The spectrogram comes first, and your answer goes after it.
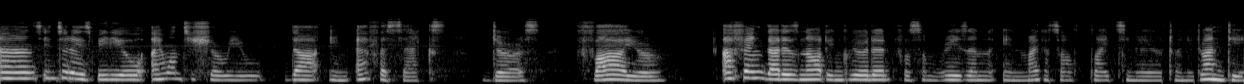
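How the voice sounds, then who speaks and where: With an Italian accent, the speaker goes at a fairly slow pace, with ordinary pitch variation and big swings in loudness. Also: woman, medium pitch for a woman. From Italy. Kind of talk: casual gameplay commentary.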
